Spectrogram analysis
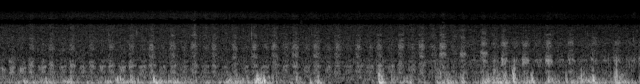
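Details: Continental Bulldog pup or young dog, Rita aged 10 months or Sumo aged 2 months, panting steadily; quick breathy in-and-out huffs with occasional louder gasps, low rumbling background noise.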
